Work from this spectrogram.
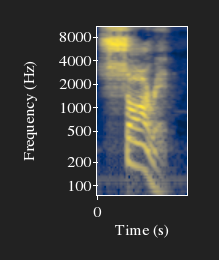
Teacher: the dropped R is re-added at the end of a word if the next word starts with a vowel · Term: intrusive R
